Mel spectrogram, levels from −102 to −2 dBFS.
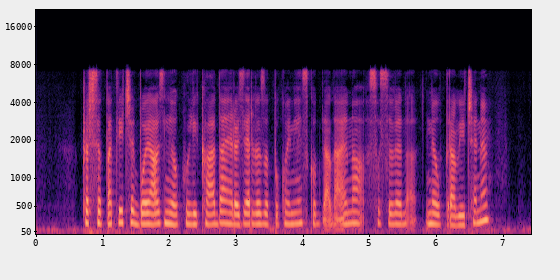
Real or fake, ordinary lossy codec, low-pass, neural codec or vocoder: fake; Opus, 64 kbps; 7.2 kHz; codec, 16 kHz, 1 kbps, FunCodec, trained on Chinese and English, 50 frames a second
